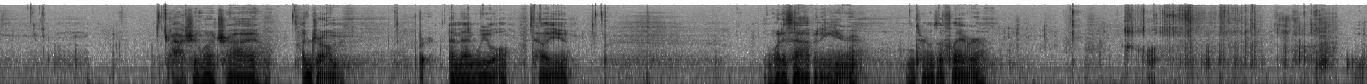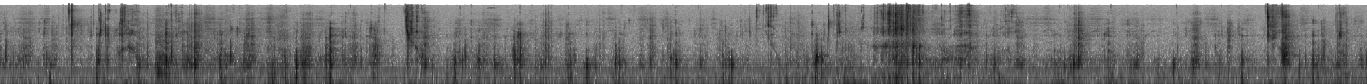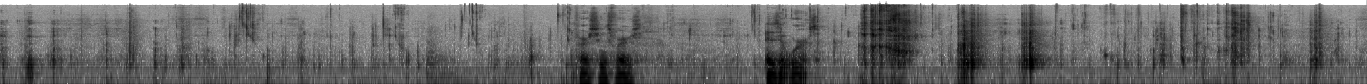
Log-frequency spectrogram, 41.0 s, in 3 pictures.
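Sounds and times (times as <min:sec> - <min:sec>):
chewing: 0:09.9 - 0:33.1, 0:33.8 - 0:35.0, 0:35.6 - 0:41.0
crunching crispy chicken skin: 0:10.8 - 0:33.2, 0:35.8 - 0:40.9.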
